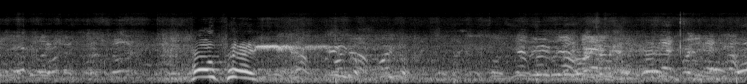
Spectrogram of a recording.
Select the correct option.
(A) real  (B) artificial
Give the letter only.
B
